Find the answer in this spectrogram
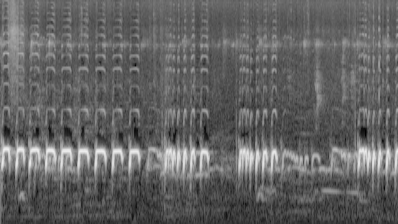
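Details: Local zebra dove giving a lively song meant to raise breeding mood and make rival birds answer quickly: loud rapid staccato cooing notes, about eight in the first two seconds, then further fast bursts after brief pauses.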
